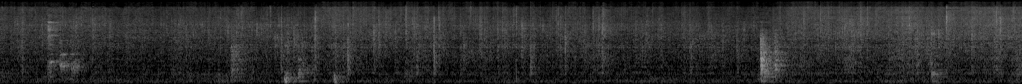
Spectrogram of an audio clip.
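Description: Beans, carrots and cabbage stir-fry in hot oil with a steady, dense sizzle, punctuated by a few scraping stirs and clatters from the utensil, without any voice.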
